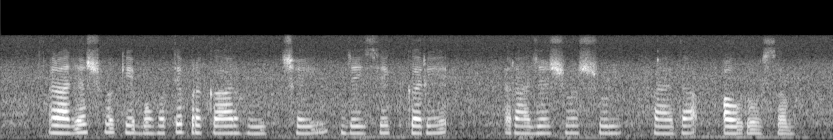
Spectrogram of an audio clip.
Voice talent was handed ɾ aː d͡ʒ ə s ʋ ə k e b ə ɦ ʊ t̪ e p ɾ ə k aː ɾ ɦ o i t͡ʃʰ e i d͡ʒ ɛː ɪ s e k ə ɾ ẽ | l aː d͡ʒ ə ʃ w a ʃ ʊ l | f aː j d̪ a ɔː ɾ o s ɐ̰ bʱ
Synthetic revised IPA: ɾ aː d͡ʒ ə ʃ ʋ ə k e b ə ɦ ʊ t̪ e p ɾ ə k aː ɾ ɦ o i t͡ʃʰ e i d͡ʒ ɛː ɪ s e k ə ɾ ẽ | ɾ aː d͡ʒ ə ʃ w ə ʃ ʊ l | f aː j d̪ a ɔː ɾ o s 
